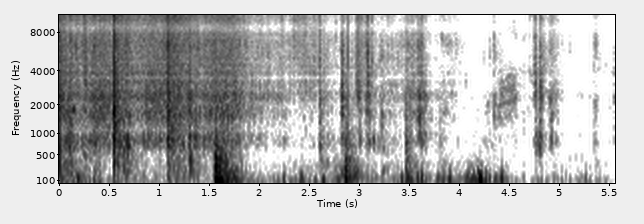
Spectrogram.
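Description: A horse paws and splashes in a muddy puddle.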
